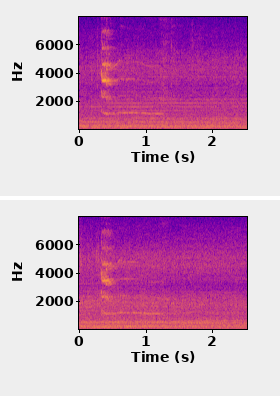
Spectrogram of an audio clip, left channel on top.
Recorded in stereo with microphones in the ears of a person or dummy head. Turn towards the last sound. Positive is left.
turn(degrees=-30)  # may be behind; listen again after turning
